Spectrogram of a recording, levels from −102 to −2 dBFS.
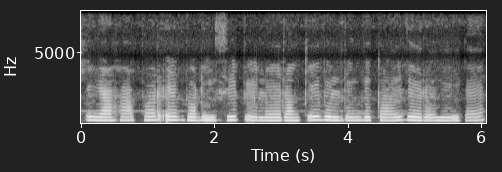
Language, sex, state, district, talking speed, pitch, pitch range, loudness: Hindi, female, Maharashtra, Mumbai Suburban, 130 wpm, 230 Hz, 220-240 Hz, -14 LUFS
